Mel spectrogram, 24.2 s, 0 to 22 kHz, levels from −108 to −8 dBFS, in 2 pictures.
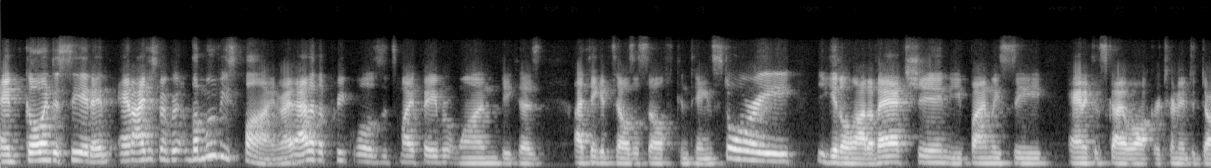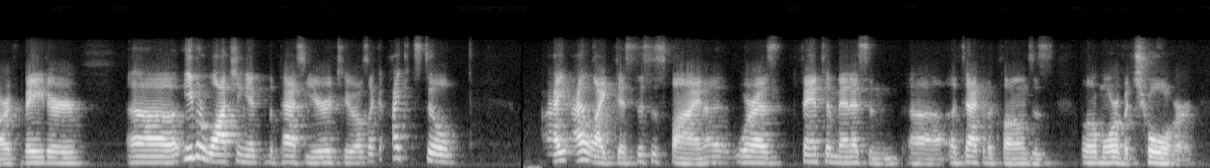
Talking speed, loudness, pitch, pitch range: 210 wpm, -23 LUFS, 135 Hz, 120-160 Hz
